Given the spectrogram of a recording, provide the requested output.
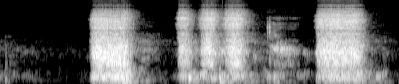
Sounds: Sniff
